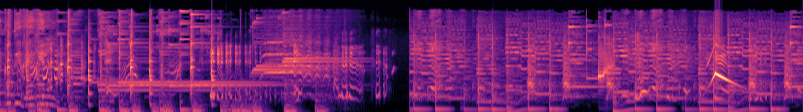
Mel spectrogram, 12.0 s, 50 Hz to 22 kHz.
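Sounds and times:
children's song backing music: 0.0 - 4.0, 6.2 - 12.0
cartoon puppy bark: 10.6 - 11.2.

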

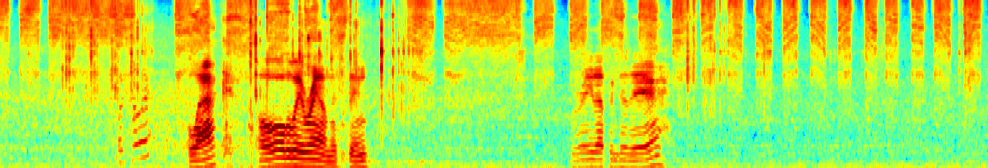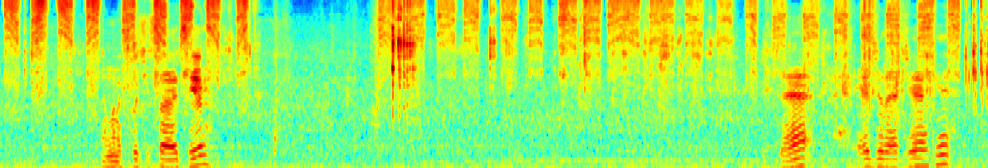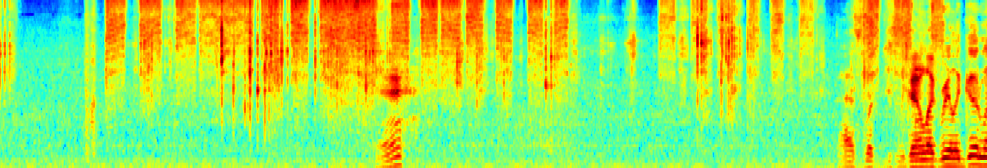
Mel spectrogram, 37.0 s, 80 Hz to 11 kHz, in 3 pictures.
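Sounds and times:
spray paint can hissing: 0.0 - 15.6, 17.1 - 24.9, 26.0 - 36.7.

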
